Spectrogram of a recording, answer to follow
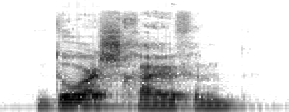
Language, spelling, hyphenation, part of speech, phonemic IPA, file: Dutch, doorschuiven, door‧schui‧ven, verb, /ˈdoːrˌsxœy̯və(n)/, Nl-doorschuiven.ogg
- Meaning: 1. to move, to pass 2. to delay, to postpone, to defer, to put off 3. to continue shoving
